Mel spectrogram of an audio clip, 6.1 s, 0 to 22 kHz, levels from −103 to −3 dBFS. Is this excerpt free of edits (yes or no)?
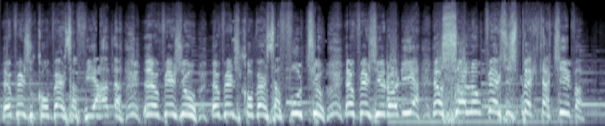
yes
